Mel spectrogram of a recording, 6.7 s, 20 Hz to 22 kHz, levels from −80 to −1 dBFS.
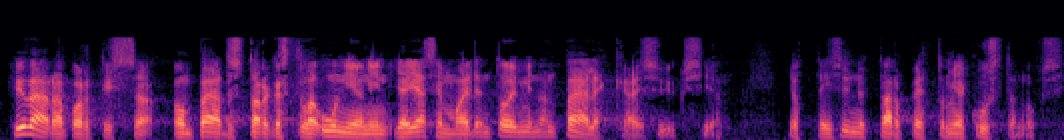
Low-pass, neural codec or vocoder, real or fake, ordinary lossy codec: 7.2 kHz; none; real; none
